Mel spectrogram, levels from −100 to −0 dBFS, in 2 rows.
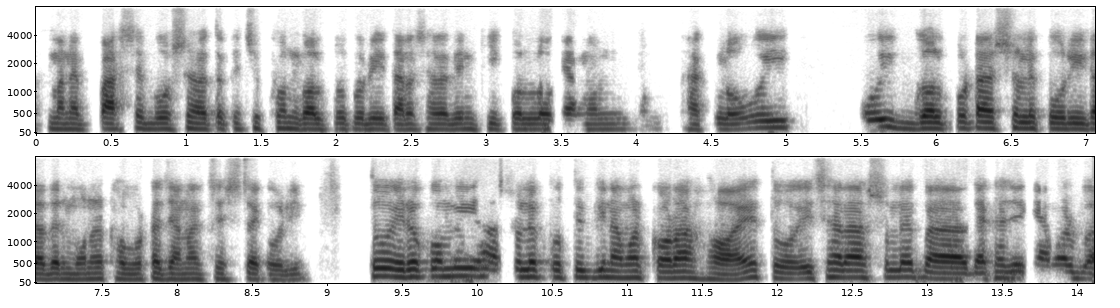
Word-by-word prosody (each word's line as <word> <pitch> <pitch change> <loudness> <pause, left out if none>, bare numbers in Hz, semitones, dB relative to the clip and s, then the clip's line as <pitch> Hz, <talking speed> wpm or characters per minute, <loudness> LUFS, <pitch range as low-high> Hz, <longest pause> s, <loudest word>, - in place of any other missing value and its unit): মানে 125 0 -1 0.2
পাশে 130 +2 +1
বসে 130 0 -3
হয়তো 125 -2 -1
কিছুক্ষণ 135 +2 -6
গল্প 120 -2 +2 0.2
করি। 125 0 -1
তারা 120 0 +1
সারাদিন 120 0 -2
কি 130 - -5
করলো 120 0 0
কেমন 120 0 -5 0.6
থাকলো। 120 +1 -4 0.2
ওই, 155 0 +1 0.7
ওই 175 +1 +5 0.2
গল্পটা 140 +1 +3
আসলে 140 0 0
করি, 130 -1 +1
তাদের 125 0 +3
মনের 130 +1 -2
খবরটা 125 +1 -1
জানার 125 -1 -1
চেষ্টা 115 -3 -3
করি। 115 0 -4 0.5
তো 190 - +3 0.2
এরকমই 180 +2 +3 0.2
আসলে 175 +1 +1
প্রত্যেকদিন 165 0 -1
আমার 155 0 +2
করা 150 +1 +5 0.2
হয়। 120 -2 +4
তো 145 - -2 0.2
এছাড়া 165 +3 +2
আসলে 165 +2 -2 0.2
আ - - +6 0.3
দেখা 130 +3 0
যায় 155 0 0
কি - - -16
আ - - -2
আমার 155 0 +1
130 Hz, 170 wpm, -20 LUFS, 120-155 Hz, 0.7 s, আ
